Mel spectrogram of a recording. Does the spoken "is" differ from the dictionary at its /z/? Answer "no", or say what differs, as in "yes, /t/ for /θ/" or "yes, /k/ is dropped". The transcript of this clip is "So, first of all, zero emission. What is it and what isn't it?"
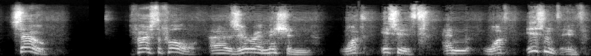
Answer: no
